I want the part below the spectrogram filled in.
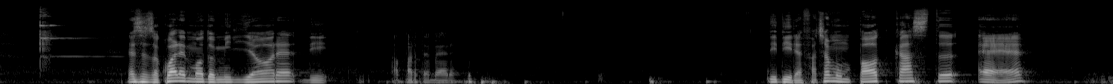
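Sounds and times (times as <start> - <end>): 
glasses clinking in a toast: 0.4 - 1.3
speech: 1.3 - 4.8, 7.7 - 10.4.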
